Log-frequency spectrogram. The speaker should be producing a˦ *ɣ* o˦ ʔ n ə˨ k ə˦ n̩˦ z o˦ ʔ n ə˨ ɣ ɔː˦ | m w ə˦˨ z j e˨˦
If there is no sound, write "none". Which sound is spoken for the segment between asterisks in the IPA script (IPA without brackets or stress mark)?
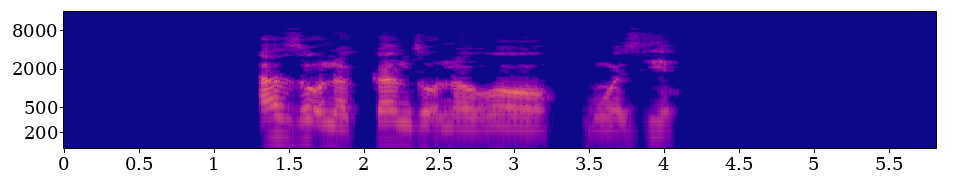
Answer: z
